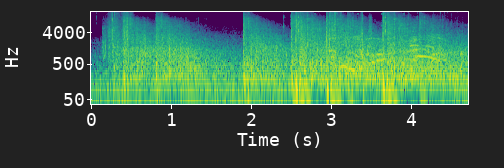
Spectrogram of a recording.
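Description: Rapid bursts of gunfire from blind firing in a shooter game crackle in dense clusters, with sharp transients over a busy background and some faint voice underneath.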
